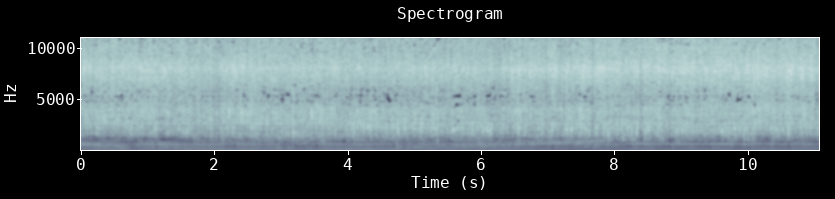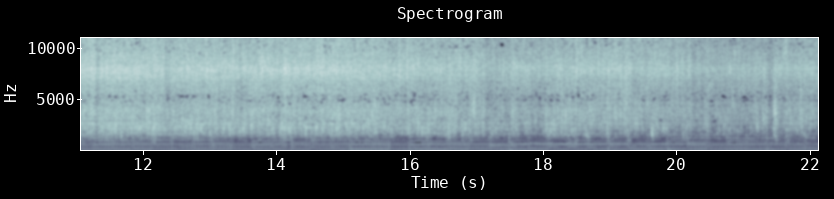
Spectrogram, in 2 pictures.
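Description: Fish pieces sizzling steadily as they fry in oil in a pan, with background music of sustained tones playing throughout.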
